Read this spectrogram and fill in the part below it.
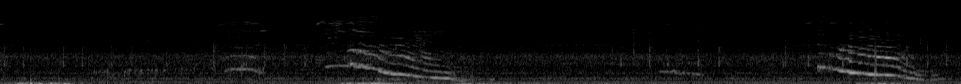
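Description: Dog whimpering in two drawn-out, wavering whines a few seconds apart, fairly close over a quiet steady background hum.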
